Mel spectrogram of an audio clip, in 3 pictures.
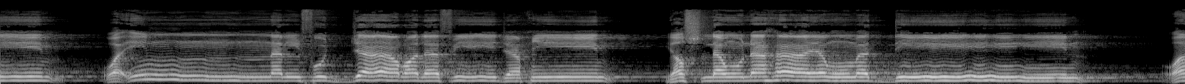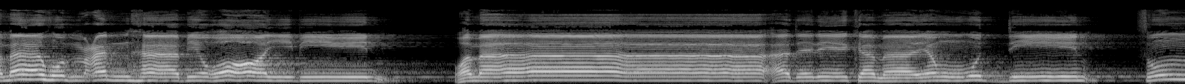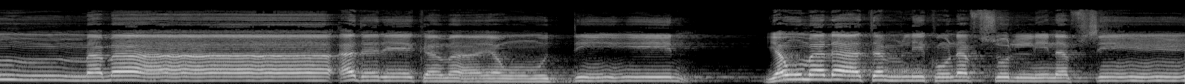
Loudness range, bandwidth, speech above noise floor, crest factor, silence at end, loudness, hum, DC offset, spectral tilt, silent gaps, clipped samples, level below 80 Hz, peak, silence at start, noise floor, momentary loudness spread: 5 LU; 13.5 kHz; 26 dB; 16 dB; 0 s; -18 LUFS; none; under 0.1%; -4.5 dB/octave; none; under 0.1%; -64 dBFS; -4 dBFS; 0 s; -44 dBFS; 9 LU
